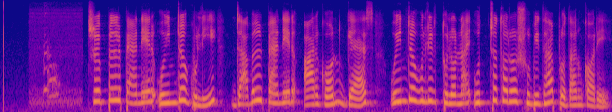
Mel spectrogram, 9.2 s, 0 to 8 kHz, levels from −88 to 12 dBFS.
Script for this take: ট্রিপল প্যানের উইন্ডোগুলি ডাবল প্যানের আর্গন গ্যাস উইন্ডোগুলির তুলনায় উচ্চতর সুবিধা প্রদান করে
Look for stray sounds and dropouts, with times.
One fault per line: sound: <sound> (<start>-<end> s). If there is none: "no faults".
sound: bark (0.6-1.0 s)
